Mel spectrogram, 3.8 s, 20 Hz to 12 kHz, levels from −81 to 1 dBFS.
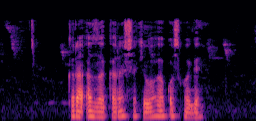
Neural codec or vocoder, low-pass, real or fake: none; 7.2 kHz; real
